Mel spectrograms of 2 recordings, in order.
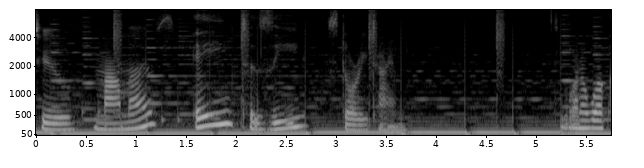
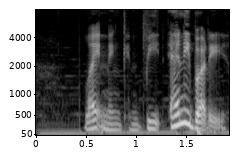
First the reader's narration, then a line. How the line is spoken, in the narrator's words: said excitedly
